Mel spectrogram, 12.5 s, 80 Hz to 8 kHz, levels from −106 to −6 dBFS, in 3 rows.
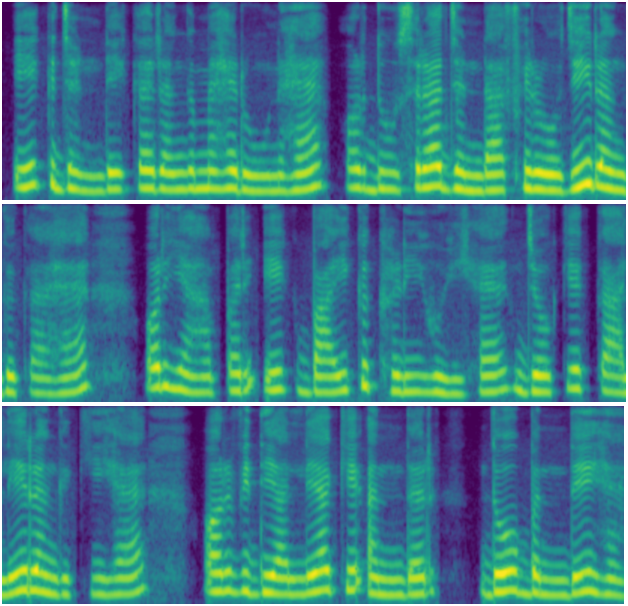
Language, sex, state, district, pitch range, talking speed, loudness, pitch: Hindi, female, Jharkhand, Sahebganj, 235-275 Hz, 165 wpm, -18 LUFS, 250 Hz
